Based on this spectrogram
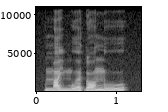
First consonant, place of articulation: labial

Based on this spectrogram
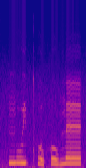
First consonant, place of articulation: velar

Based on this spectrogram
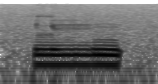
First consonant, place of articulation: alveolar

